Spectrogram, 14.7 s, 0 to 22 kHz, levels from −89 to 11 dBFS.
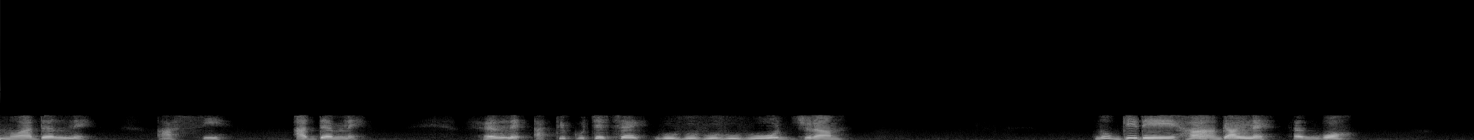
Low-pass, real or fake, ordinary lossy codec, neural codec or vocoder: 7.2 kHz; fake; AAC, 16 kbps; codec, 16 kHz, 0.5 kbps, X-Codec, WavLM features, trained on Multilingual LibriSpeech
